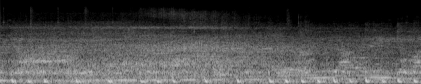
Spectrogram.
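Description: Music with a fast, low beat over dense background noise.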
